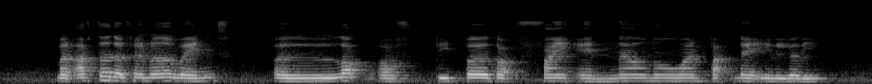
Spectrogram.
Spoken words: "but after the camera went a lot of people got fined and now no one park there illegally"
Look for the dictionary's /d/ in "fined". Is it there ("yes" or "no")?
no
